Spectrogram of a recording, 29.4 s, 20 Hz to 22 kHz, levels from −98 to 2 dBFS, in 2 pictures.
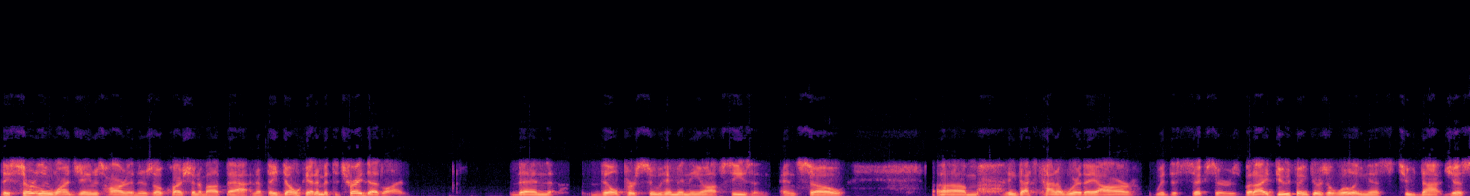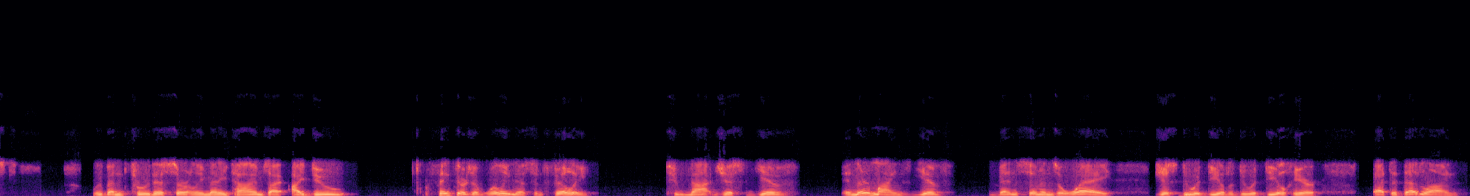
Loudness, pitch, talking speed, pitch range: -20 LUFS, 110 Hz, 185 wpm, 100-120 Hz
